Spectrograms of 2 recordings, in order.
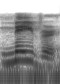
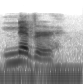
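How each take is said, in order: First: The first vowel sounds like a long a. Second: The first vowel is a short e. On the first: The speaker calls it wrong. "you had said never, nay" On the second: The speaker calls it right. "it's eh, short e"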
